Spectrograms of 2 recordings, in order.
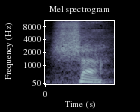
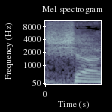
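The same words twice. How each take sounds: First: The sh sound is made with tongue curled back. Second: The sh sound is made with a flat tongue.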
